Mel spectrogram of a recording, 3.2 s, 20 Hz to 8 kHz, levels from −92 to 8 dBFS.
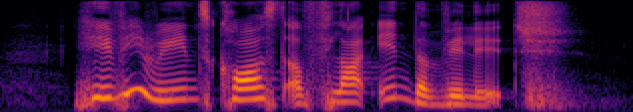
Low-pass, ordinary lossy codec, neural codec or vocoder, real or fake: none; none; none; real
